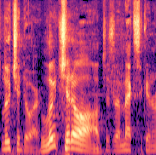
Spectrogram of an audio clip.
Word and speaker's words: luchador: Renzo is a filmmaker who's working on his second feature film, I Am Luchador. Is that how it's pronounced? Luchador.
